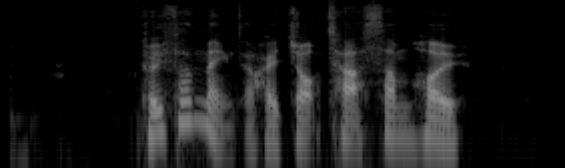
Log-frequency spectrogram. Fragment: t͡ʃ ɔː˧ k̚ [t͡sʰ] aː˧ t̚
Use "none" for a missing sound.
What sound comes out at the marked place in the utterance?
t͡sʰ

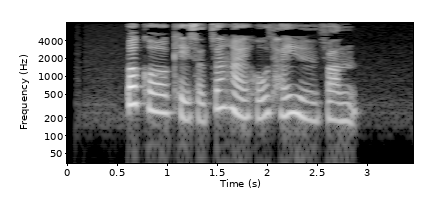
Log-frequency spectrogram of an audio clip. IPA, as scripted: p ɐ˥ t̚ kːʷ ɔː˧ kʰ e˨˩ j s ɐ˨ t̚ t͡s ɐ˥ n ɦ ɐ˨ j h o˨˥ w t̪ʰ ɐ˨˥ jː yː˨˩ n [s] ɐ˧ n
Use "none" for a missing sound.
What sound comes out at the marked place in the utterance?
f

